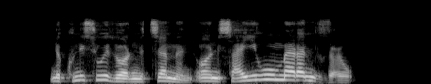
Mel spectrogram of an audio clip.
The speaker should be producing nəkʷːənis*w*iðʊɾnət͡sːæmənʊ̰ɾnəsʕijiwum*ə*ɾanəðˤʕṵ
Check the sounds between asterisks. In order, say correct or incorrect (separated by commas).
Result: correct, incorrect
